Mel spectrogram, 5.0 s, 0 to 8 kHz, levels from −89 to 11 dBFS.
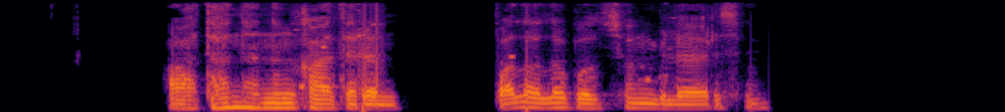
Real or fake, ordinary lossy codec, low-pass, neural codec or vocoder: real; AAC, 48 kbps; 7.2 kHz; none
